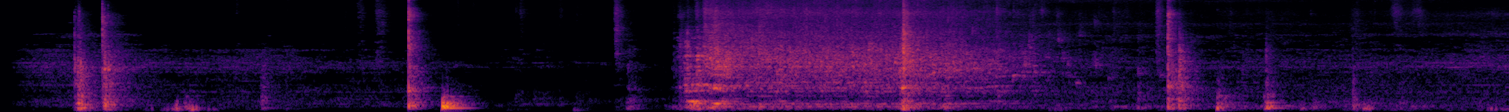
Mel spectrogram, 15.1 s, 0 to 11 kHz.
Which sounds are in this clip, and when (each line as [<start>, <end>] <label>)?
[0.71, 1.31] door
[4.06, 4.73] light switch
[6.78, 10.48] toilet flushing
[9.01, 9.14] light switch
[11.65, 12.09] light switch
